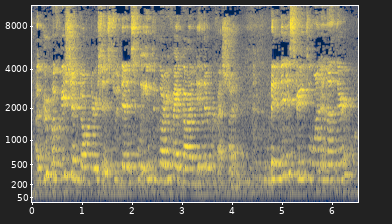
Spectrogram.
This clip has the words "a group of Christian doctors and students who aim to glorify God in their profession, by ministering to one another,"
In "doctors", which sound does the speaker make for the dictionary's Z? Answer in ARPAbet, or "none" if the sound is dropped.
S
